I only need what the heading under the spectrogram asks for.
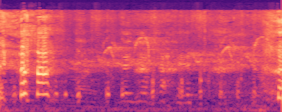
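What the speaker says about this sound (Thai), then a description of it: "อันนี้ก็จะเป็นโรงบ้านไก่เลยนะคะเนี่ย นี่บ้านพักไก่นะคะ" Chickens clucking inside a chicken house on a farm, with several short, close clucks and calls in quick bursts over a quiet background.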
